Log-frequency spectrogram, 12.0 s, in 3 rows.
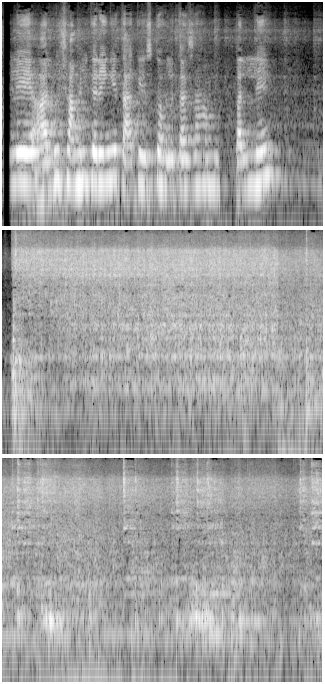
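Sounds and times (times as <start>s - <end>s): potatoes sizzling in hot oil: 4.2s - 12.0s
metal ladle scraping pot: 7.8s - 12.0s.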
